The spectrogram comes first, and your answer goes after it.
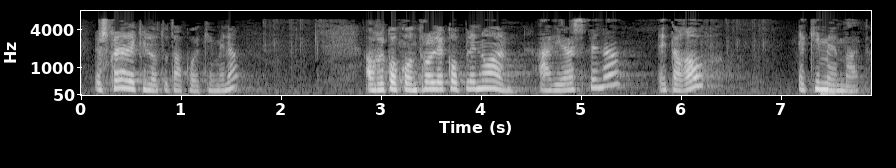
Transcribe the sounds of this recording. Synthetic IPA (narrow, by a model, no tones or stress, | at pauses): e̞wskaɾaɾe̞kinlo̞t̪ut̪ako̞e̞kime̞na | awre̞ko̞ko̞nt̪ɾo̞le̞ko̞ple̞no̞anaðiaspe̞na | e̞t̪aɣawɾ | e̞kime̞mbat̪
